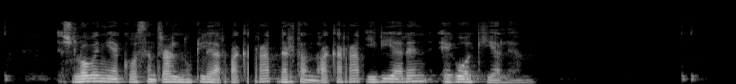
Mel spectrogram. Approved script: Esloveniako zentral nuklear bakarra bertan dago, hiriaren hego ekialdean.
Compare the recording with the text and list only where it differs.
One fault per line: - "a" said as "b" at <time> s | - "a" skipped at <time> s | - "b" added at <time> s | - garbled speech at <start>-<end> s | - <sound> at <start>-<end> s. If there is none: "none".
- dropout at 2.5-2.6 s
- "dago" said as "bakarra" at 3.2 s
